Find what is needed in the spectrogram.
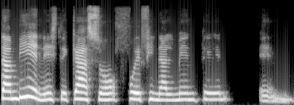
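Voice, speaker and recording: A woman's dark, mellow tone over a quiet background. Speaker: academic panelist on human rights law. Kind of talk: conference talk. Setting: academic conference panel, streamed. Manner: halting with many fillers and self-corrections.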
